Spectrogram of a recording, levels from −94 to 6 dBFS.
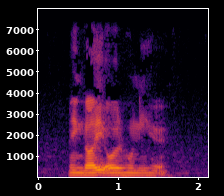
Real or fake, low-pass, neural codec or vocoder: real; 7.2 kHz; none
